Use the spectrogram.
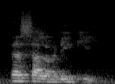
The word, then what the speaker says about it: Thessaloniki: i want to tell you about a a city in greece called salonika or as the locals pronounce it thessaloniki it's a very beautiful northern seaport in greece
